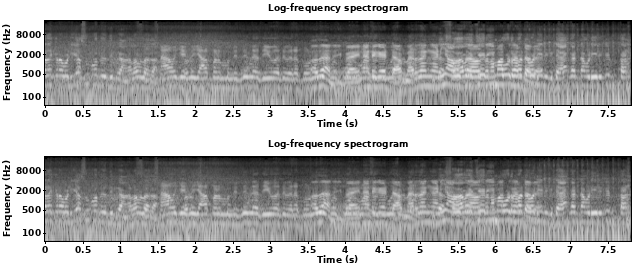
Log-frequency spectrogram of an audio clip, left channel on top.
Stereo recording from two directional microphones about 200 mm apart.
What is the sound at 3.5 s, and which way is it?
Speech, 40° left (ahead or behind).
